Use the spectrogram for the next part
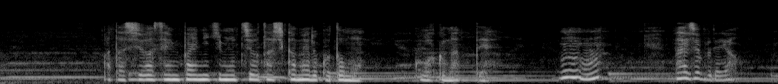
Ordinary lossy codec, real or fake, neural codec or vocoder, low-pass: none; fake; codec, 16 kHz, 8 kbps, FreqCodec, smaller model; 7.2 kHz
